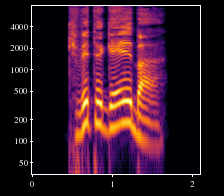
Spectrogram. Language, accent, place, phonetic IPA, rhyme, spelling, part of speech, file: German, Germany, Berlin, [ˌkvɪtəˈɡɛlbɐ], -ɛlbɐ, quittegelber, adjective, De-quittegelber.ogg
- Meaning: inflection of quittegelb: 1. strong/mixed nominative masculine singular 2. strong genitive/dative feminine singular 3. strong genitive plural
